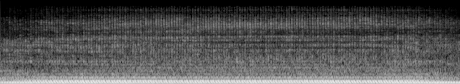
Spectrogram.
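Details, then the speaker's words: Morris Minor started after years off the road, new fuel pump ticking, choke partly in, still warming, exhaust only partly fitted, timing and mixture not yet set: deep, steady burble with an even beat, no miss or hunting; healthy idle. "so that's all we've got an ex so I haven't put the rear on Section on yet but with no timing or anything that is running like an absolute champ fuel pump's ticking away"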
